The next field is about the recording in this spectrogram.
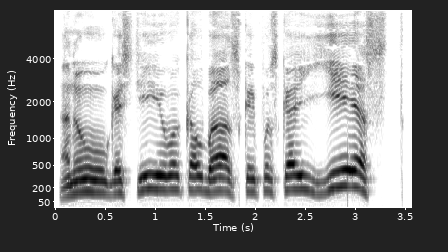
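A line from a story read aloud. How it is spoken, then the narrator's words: Group shouting. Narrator (Russian): кричали они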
